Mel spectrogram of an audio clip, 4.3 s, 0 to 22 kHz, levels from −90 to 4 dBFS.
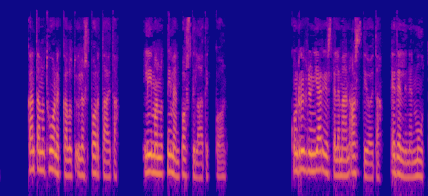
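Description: Audio read two samples at a time (double speed) runs through the whole clip: pairs of samples are taken as single frames, as if the data held two channels or double-width samples, so everything plays at twice the speed and 12 semitones higher.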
